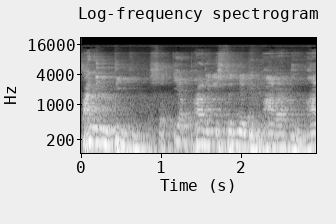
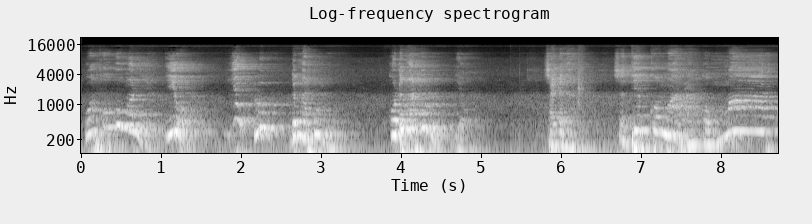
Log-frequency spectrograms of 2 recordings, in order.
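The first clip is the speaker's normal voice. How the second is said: Papuan wife's voice; 8 semitones higher than usual. Retold or imitated. Wife Yakomina telling her husband her secret, high Papuan voice. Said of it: "gaya Papua".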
